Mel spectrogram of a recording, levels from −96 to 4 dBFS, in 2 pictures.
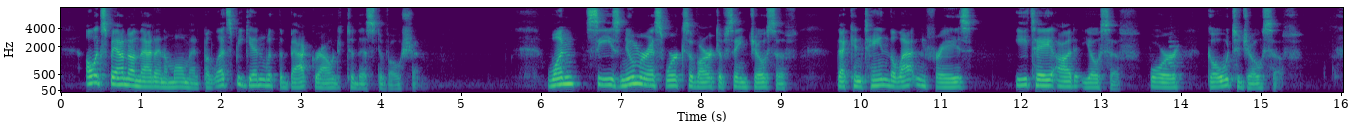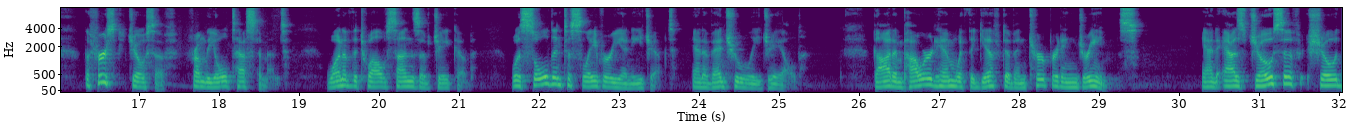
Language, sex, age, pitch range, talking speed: English, male, 40-59, 125-160 Hz, 135 wpm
